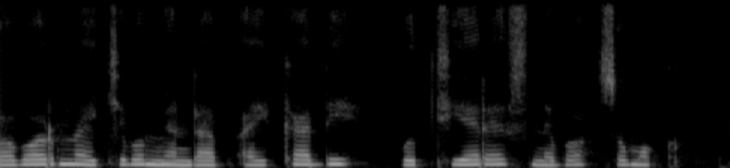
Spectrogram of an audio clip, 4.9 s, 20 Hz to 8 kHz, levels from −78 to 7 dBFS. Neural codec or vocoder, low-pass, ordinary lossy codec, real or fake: none; none; none; real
